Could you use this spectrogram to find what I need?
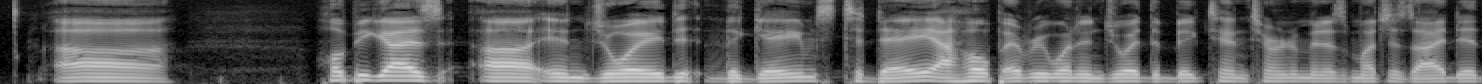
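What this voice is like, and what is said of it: Tired-sounding voice. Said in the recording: “my voice is a little tired”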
